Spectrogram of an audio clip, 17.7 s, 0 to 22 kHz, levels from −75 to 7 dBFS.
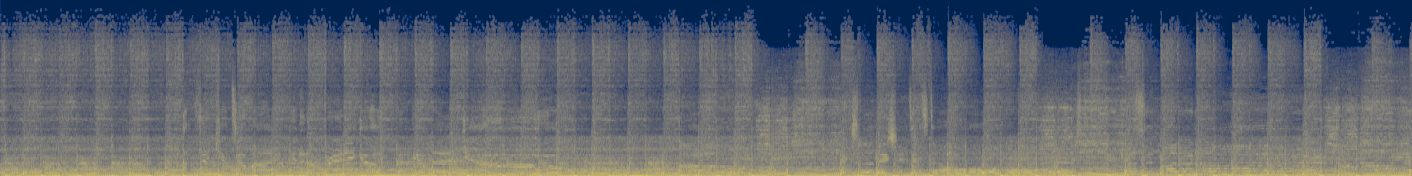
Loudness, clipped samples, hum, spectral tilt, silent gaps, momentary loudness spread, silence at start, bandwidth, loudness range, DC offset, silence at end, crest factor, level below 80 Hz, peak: -10 LUFS; under 0.1%; none; -4.5 dB/octave; none; 1 LU; 0 s; over 20 kHz; 1 LU; under 0.1%; 0 s; 10 dB; -20 dBFS; 0 dBFS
